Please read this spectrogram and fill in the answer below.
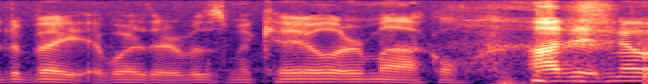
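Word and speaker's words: Mikael: truth, for 27 years, I thought it was Michael. But I actually looked up somebody interviewing him, and they pronounced it. Mikhail.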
